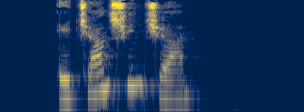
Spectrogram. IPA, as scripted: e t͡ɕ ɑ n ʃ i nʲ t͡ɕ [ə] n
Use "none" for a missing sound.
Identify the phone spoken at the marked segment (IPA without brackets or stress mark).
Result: ɑ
